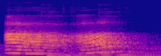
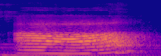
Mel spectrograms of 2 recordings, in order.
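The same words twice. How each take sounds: First: The syllable is said with the third tone. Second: The syllable is said with the second tone. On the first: "And the third tone" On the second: "And the second tone"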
